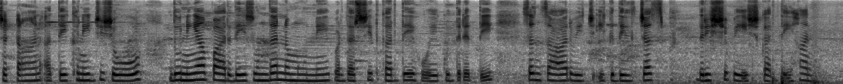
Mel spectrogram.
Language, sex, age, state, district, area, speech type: Punjabi, female, 30-45, Punjab, Jalandhar, urban, spontaneous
